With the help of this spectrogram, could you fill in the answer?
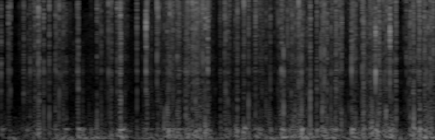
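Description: Fingertips scratch and brush the bristles of a green plastic bristle scrub brush held close up. A dense, continuous scratchy rustle is heard, full of quick crackling flicks over a steady low rumble, with bright bursts when the bristles snap back.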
